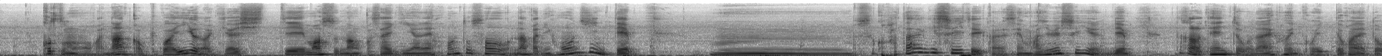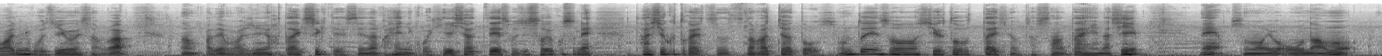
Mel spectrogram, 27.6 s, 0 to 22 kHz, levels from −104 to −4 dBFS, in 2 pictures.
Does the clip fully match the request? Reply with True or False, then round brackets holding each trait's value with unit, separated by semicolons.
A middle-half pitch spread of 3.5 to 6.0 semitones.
True (5.5 semitones)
